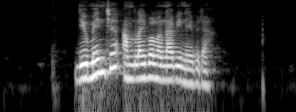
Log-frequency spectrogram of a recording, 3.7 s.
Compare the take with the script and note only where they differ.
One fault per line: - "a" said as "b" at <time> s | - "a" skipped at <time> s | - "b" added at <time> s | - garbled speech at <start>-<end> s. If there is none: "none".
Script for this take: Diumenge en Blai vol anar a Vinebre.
none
